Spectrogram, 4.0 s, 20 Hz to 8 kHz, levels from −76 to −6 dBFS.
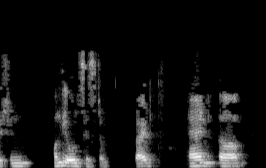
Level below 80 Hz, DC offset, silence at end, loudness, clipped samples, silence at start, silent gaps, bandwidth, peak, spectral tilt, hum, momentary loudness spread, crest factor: -68 dBFS; under 0.1%; 0.35 s; -19 LUFS; under 0.1%; 0 s; none; 5.8 kHz; -4 dBFS; -10.5 dB/octave; none; 18 LU; 16 dB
